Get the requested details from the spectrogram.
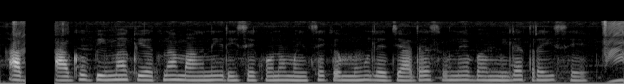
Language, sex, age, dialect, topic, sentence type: Chhattisgarhi, female, 18-24, Northern/Bhandar, banking, statement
